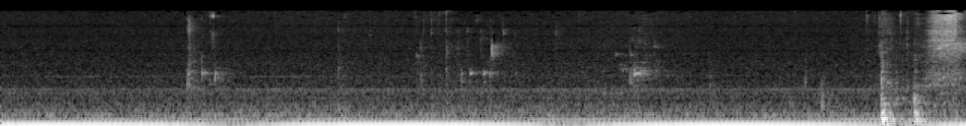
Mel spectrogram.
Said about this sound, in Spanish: pausa para tomar agua.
